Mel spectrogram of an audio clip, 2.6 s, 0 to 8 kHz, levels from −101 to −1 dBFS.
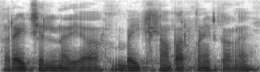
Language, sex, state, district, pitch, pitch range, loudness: Tamil, male, Tamil Nadu, Nilgiris, 95 Hz, 90-95 Hz, -18 LUFS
